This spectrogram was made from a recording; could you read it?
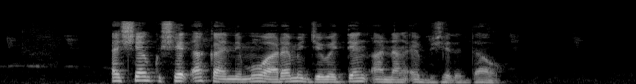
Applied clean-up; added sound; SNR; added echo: none; none; none; none.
